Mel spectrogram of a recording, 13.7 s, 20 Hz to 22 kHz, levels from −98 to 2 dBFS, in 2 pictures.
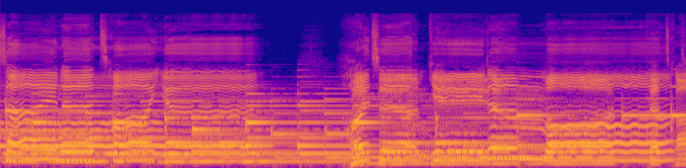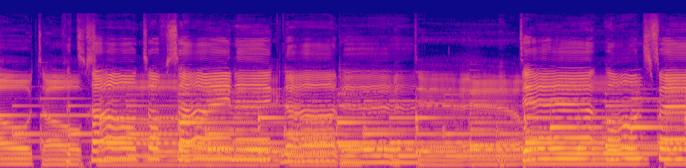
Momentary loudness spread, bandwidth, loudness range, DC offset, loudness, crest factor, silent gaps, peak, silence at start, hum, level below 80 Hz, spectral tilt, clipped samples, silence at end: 6 LU; 15 kHz; 2 LU; under 0.1%; -18 LUFS; 16 dB; none; -2 dBFS; 0 s; none; -56 dBFS; -5.5 dB/octave; under 0.1%; 0 s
